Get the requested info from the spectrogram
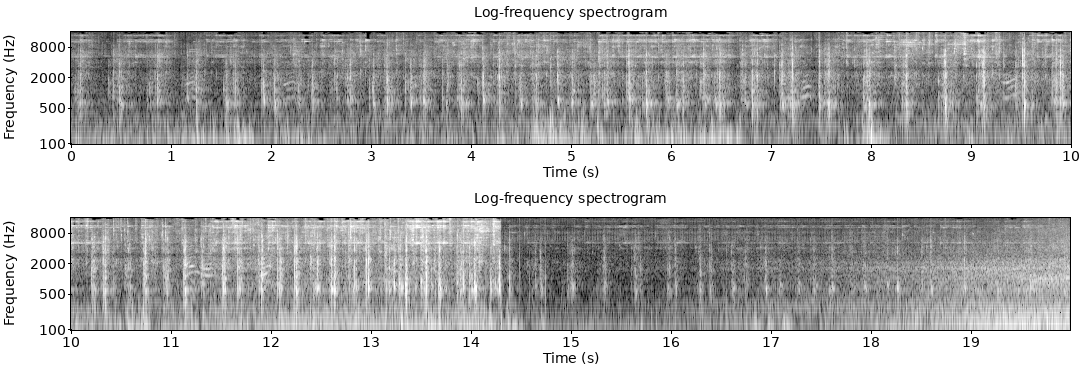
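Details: Two harnessed Clydesdales pulling a carriage, driven by their owner from Scotland; quick, sharp hoof clops repeat fairly evenly for most of the clip, with people talking, then the hoof sound fades and shifts near the end.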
